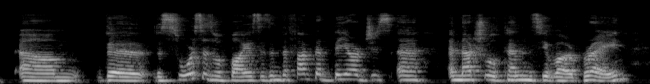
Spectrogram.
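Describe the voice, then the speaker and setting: A woman with a strong Polish accent talks at a moderate pace with hardly any pauses. Her medium pitch carries fairly even intonation. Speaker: university researcher and trainer. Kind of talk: interview.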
